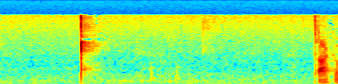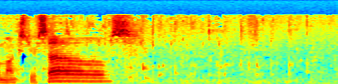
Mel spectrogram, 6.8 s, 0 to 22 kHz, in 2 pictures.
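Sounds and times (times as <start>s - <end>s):
speech: 3.2s - 4.9s
water pouring into a glass: 3.6s - 6.7s.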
